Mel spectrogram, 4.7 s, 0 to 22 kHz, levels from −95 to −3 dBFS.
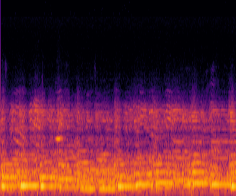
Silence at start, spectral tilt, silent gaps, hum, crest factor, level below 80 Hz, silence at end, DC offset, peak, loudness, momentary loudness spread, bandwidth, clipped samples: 0 s; -11 dB/octave; none; none; 14 dB; -46 dBFS; 0 s; under 0.1%; -8 dBFS; -23 LUFS; 5 LU; 4 kHz; under 0.1%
